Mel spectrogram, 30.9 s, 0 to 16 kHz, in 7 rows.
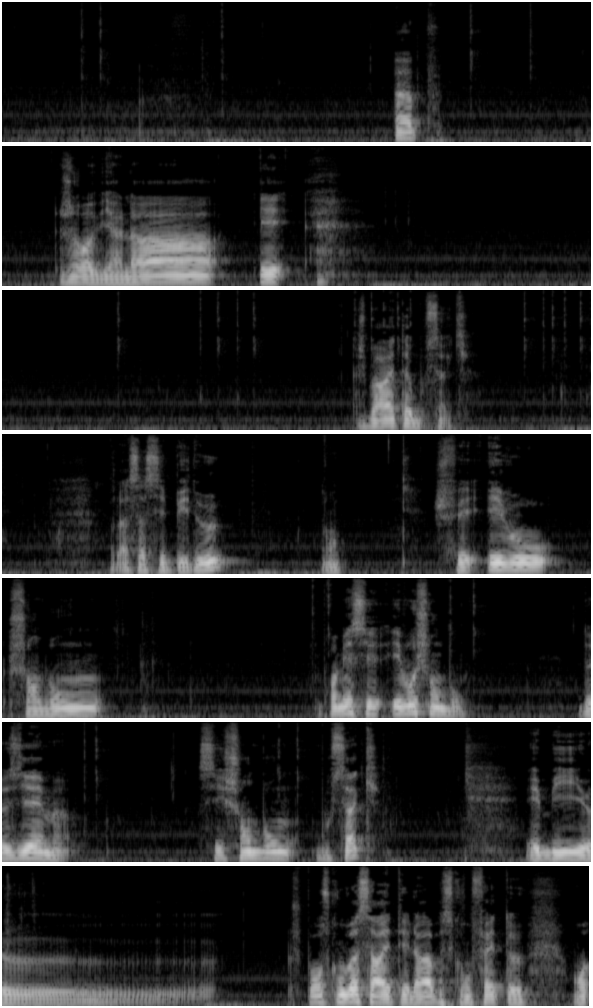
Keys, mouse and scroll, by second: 0.6 shift+click, 1.7-3.7 shift+drag, 4.0-9.9 drag, 10.3 click, 11.5 click, 12.3 click, 14.5 ctrl+scroll down 2, 20.0 click, 21.1 click, 22.7 click, 24.2 click, 28.3 ctrl+scroll down 2, 29.5 ctrl+scroll up 2.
